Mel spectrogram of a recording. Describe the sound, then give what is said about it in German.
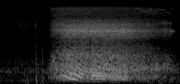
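One long, deep breath taken during a vinyasa yoga flow, an airy rush of breath that swells and then slowly fades out, standing alone against a quiet background. “Atme nochmal tief ein und ausatmend setzt du den Fuß hinter dem Gesäß auf, lässt die Hüfte folgen, schenkst dir hier wiederum einen tiefen Atemzug.”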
